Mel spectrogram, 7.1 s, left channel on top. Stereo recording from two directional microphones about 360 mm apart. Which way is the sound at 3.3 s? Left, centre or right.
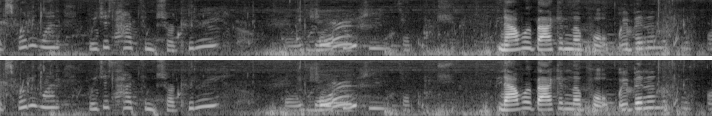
Centre.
